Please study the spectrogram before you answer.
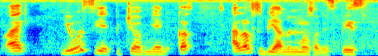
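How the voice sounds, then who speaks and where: A young man with a Nigerian accent speaks casually on a group call, at an ordinary middle pitch. He talks in loose, looping phrases, keeps restarting his sentences and reaches often for "like" and "you know". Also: expressive, quick pace, darkish tone, breathy edge, poor audio. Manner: repetitive, restarts phrases, many fillers like "like".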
